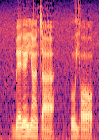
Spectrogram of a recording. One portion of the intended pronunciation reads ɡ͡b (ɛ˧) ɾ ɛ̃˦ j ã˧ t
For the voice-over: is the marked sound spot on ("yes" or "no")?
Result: yes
